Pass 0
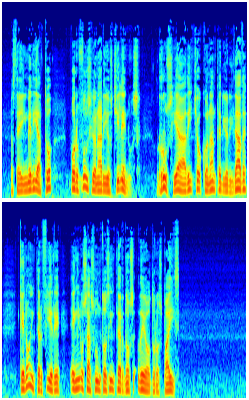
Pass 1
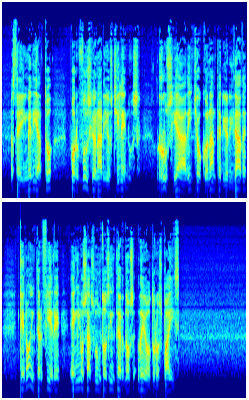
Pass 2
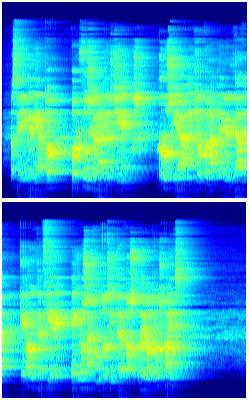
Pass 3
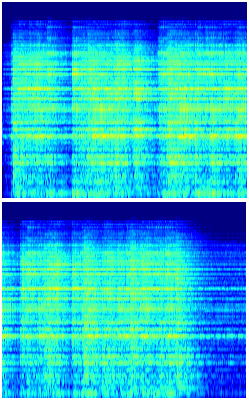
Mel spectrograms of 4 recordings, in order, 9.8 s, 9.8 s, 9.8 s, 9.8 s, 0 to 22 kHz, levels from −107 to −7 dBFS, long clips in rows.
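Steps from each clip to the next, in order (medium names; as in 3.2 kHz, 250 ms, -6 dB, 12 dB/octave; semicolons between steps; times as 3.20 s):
inverse Chebyshev high-pass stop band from 240 Hz, stop band 60 dB; band-stop 2.8 kHz, Q 10; compression 2.5:1, threshold -45 dBFS, peak gain reduction 13.5 dB; trim +6.5 dB
peaking EQ 110 Hz -3.5 dB 0.31 oct; peak limiter -28 dBFS, peak gain reduction 9 dB; flutter echo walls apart 5.8 m, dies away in 1.5 s; trim -4 dB
bit-reversed sample order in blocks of 256 samples; low-pass 7.8 kHz 24 dB/octave; inharmonic resonator 71 Hz, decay 0.32 s, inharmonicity 0.03; trim +12.5 dB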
